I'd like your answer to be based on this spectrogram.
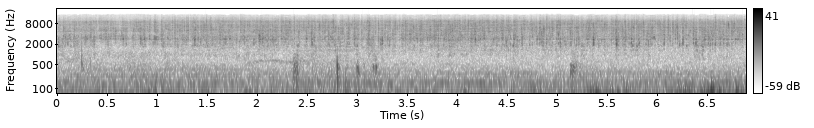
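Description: Water gushes steadily from a hose or pipe while plants are watered during a drought, a constant close rush with a few faint clinks and splashes in the background.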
